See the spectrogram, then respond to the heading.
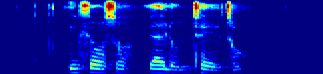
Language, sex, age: Zulu, male, 17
